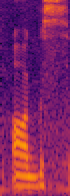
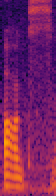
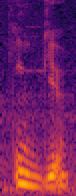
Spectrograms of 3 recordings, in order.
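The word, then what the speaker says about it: UGG: Агс, правильно казати. Акс. Я вже говорила, да, що Росія, Україна,Білорусь, угі ми кажемо, насправді читається акс, вимовляється акс, правильно.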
